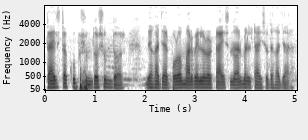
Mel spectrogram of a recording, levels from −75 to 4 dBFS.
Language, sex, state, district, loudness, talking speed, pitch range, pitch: Bengali, male, Assam, Hailakandi, -18 LUFS, 180 wpm, 105-115 Hz, 110 Hz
